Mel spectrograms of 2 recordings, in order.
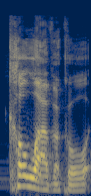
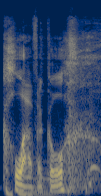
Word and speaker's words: clavicle: Man, you are saying the word collavicle and it is clavicle.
